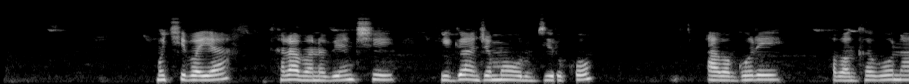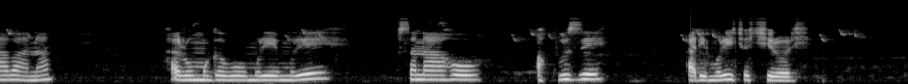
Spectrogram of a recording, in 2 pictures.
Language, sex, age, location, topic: Kinyarwanda, female, 25-35, Nyagatare, government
